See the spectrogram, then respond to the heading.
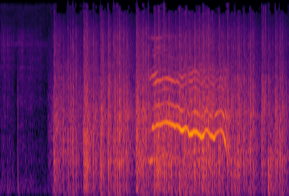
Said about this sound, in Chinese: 小皮被鞭炮声吓了一大跳。 怎么样？吓到了吧？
